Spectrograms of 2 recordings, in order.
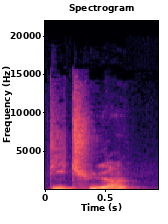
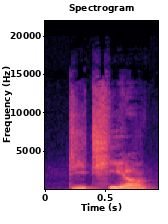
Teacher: Right, again, this is a very rare instance, but this is a case where a change in the sound in Texas German, namely the unrounding of front rounded vowels, die Tür to die Tier, combined with the unclear gender assignment, die or das Tier, can then lead to these overlaps in meaning in certain contexts.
